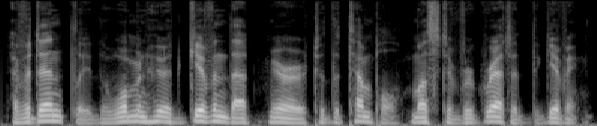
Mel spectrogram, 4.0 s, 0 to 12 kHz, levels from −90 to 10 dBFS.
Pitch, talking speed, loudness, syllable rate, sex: 110 Hz, 240 wpm, -20 LUFS, 6.9 syllables/s, male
